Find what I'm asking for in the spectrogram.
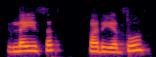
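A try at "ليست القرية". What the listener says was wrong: मिला करके बोल, लई सतिल करियतु, मिला करके। लई से शुरू में आएगा, ये बीच में नहीं आता जैसे तुम लगा रहे थे ना। यहाँ पे आएगा।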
